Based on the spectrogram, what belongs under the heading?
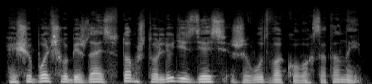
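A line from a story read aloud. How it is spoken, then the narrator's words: Regretful sigh. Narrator (Russian): с сожалением вздохнул Михаил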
